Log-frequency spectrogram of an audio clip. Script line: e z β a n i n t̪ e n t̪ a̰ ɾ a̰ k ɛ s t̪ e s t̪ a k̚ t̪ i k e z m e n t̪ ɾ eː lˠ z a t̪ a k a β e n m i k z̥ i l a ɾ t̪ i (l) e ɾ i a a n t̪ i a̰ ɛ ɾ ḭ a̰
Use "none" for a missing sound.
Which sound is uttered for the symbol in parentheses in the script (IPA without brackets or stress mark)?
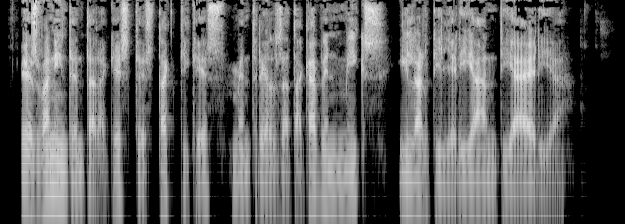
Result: ʎ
